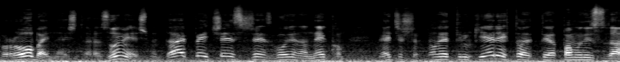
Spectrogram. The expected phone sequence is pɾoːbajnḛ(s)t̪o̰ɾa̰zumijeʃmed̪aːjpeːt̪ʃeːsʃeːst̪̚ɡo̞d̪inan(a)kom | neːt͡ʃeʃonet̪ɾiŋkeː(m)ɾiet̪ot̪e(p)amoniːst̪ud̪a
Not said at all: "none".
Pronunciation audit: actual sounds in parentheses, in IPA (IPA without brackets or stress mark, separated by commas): ʃ, e, none, p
